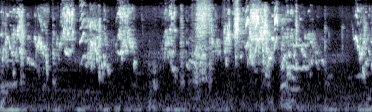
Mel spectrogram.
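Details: Pet budgerigars chirping: busy, scratchy chatter of rapid, irregular, high squawks and warbles, several notes per second, with brief pauses.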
